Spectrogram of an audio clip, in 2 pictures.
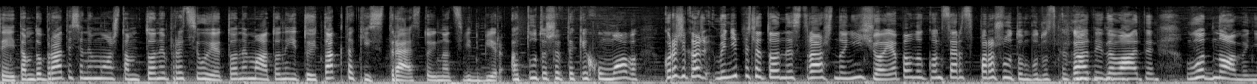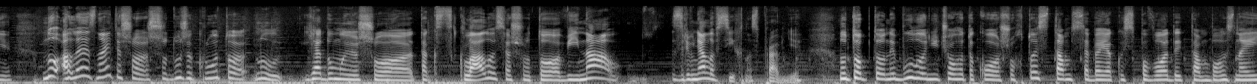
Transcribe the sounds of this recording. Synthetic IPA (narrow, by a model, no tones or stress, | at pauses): t̪ɛit̪ɑmd̪ɔbɾɑt̪ɪsʲɐnɛmɔʃt̪ɑmt̪ɔnɛpɾɐt͡sʲujɛt̪ɔnɛmɑt̪ɔnɛjit̪ɔit̪ɑkt̪ɐkɪjst̪ɾɛst̪ɔinɐsʲʋʲid̪bʲirɐt̪ut̪ɐʃɛwt̪ɐkɪxʊmɔʋɐx | kɔɾɔt͡ʃɛkɑʒʊmenʲipʲisʲlʲɐt̪ɔɦɔnɛst̪ɾɑʃnɔnʲit͡ʃɔjapɛwnɔkɔnt̪sɛrt̪spɐɾɐʃut̪ɔmbud̪ʊskɐkɑt̪ɪid̪ɐʋɑt̪ɪ | ʋɔd̪nɔmenʲi | nuʔɐlˠɛznɑjɪt̪ɛʃɔʃt͡ʃɔd̪uʒɛkɾut̪ɔnujad̪umɐjʊʃt͡ʃɔt̪ɑksklˠɑlˠɔsʲɐʃɔt̪ɔʋʲijnɑ | zɾʲiwnʲɑlˠɐwsʲixnɐspɾɑ̰wdʲḭ | nut̪ɔp̚t̪ɔnɛbulˠɔnʲit͡ʃɔɦɔt̪ɐkɔɦɔʃt͡ʃɔxt̪ɔsʲt̪ɑmsɛbɛjakɔsʲpɔʋɔd̪ɪt̚ʲt̪ɑmbɔɣznajɛ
